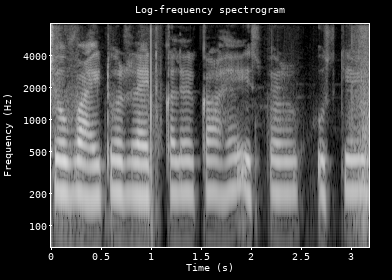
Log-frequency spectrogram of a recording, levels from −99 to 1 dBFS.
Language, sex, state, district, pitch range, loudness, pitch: Hindi, female, Punjab, Kapurthala, 200-210 Hz, -24 LUFS, 205 Hz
